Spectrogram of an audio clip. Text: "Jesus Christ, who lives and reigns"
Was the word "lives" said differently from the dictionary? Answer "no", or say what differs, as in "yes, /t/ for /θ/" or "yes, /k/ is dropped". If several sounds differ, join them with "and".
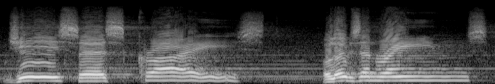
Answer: no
